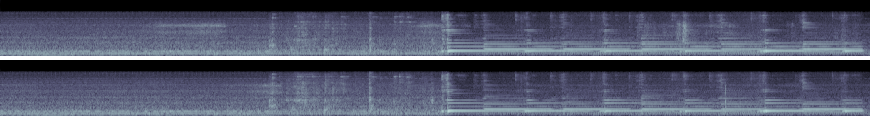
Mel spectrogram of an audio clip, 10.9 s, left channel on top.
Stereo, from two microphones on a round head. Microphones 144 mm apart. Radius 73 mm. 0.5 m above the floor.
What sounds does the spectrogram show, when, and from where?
3.4 s dishes clattering: 65° right (ahead or behind), 2.5 m
5.5 s a guitar: 5° right (ahead or behind), 0.9 m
